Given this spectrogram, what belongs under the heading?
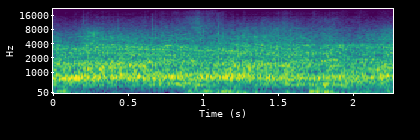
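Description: A big roar rises from the virtual arena crowd in EA Sports UFC 5 during a Khabib Nurmagomedov vs. Ilia Topuria bout, a steady wash of cheering and shouting that stays loud and dense throughout.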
